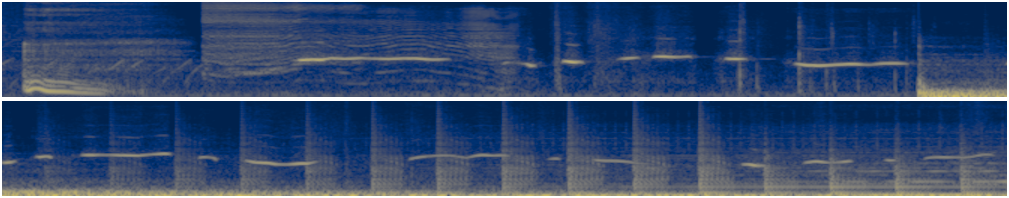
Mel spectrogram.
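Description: A whistled tune wavering up and down, joined about four and a half seconds in by background music with a heavy, steady beat.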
